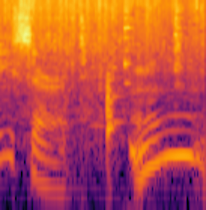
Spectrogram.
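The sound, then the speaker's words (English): A burger sizzles on a restaurant grill, a steady frying hiss running under a person speaking briefly and a short murmured reply. “And that's a burger hot off the grill,”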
